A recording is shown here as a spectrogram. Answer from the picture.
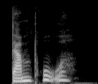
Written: dambruger

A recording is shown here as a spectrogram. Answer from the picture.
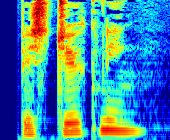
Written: BESTYKNING

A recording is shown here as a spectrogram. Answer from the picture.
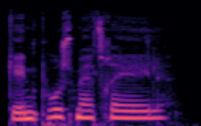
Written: genbrugsmateriale

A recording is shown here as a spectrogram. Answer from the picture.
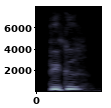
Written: bygget

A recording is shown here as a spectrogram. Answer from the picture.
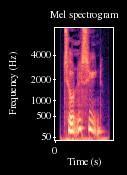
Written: tunnelsyn

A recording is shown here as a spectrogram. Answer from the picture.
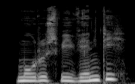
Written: modus

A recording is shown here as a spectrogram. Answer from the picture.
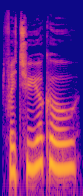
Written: friturekoge

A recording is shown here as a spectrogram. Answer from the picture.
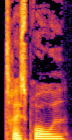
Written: tresproget

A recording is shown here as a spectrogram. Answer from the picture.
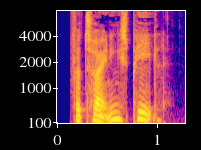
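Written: FORTØJNINGSPÆL

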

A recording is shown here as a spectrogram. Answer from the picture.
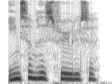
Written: ensomhedsfølelse

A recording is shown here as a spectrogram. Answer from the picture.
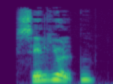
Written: selvhjulpen

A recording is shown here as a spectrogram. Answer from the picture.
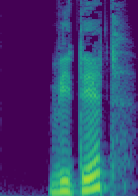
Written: vedets

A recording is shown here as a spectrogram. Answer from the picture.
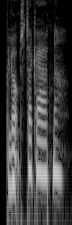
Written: blomstergartner

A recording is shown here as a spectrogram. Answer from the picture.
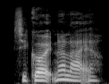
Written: sigøjnerlejr

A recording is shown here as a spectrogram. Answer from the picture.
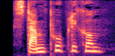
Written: stampublikum

